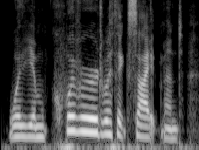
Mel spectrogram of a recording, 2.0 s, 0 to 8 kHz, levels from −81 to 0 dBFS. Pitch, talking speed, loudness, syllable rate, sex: 200 Hz, 120 wpm, -17 LUFS, 5.8 syllables/s, female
